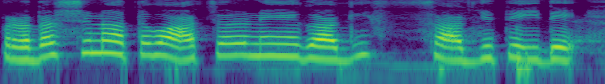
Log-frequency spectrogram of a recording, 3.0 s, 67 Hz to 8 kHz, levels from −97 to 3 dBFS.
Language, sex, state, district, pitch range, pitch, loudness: Kannada, female, Karnataka, Bangalore, 275-335 Hz, 315 Hz, -15 LUFS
